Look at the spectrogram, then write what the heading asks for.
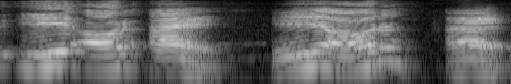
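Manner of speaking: ए और ऐ को खींचकर ज़ोर से बोलना; drawn-out vowel demo. Shown as a demonstration. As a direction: draw out ए और ऐ so the students hear both. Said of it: "ए दैतो कंठ तालु".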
